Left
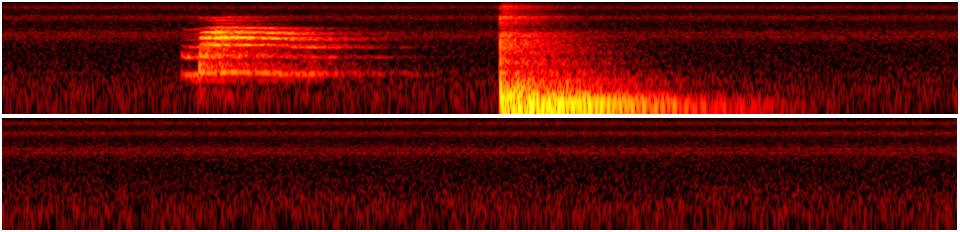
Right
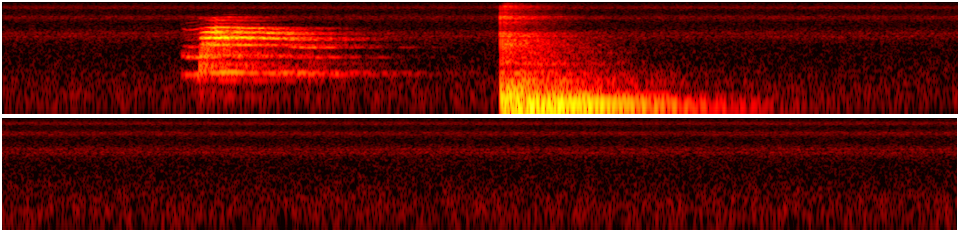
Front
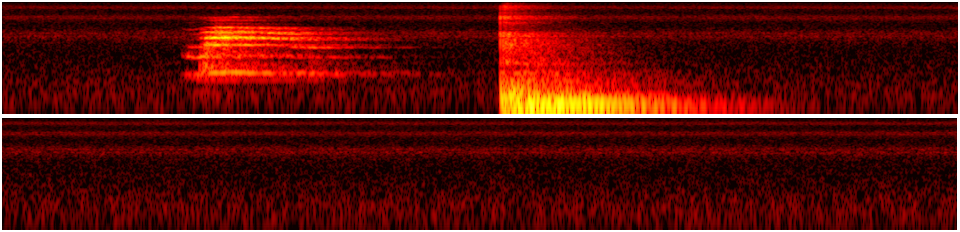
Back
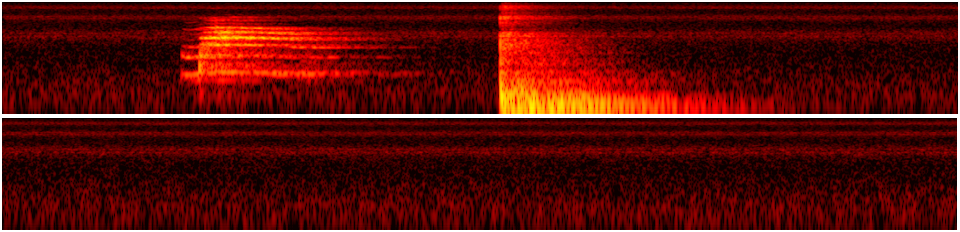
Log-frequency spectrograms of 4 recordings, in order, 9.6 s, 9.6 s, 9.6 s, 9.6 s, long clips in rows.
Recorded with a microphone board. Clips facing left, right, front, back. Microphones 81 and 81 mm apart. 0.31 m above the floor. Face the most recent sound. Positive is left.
turn(degrees=135)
